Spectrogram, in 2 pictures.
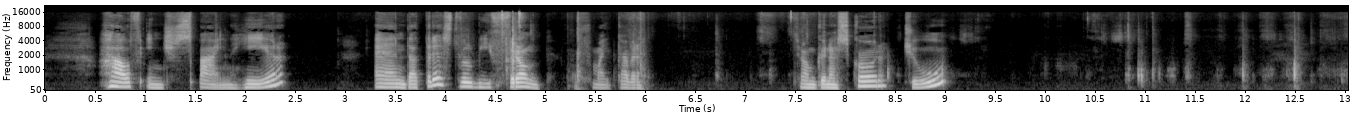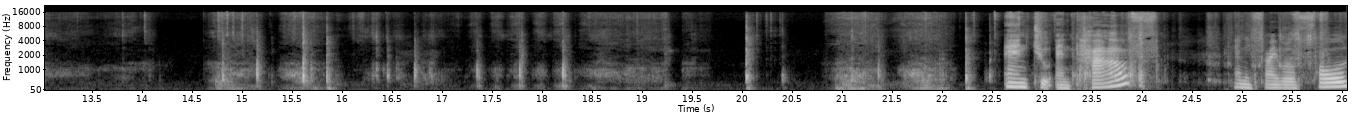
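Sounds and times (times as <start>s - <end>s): folder tool scratching along groove: 12.1s - 19.6s, 20.8s - 22.5s.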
